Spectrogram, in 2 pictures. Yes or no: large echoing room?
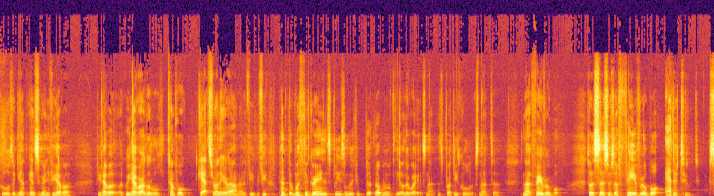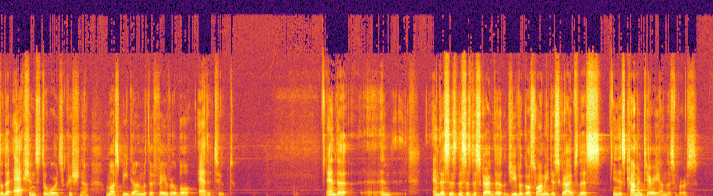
yes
